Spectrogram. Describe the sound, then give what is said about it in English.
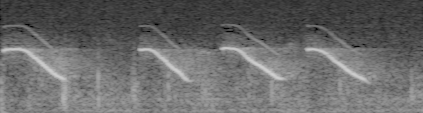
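A person whistles four times in a steady rhythm, each note a clear, loud, falling glide in imitation of a quail's call, with brief pauses between and no talking. “And remember, if any of us Indian scouts spots a wagon train, we whistle like a quail, say, like this.”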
